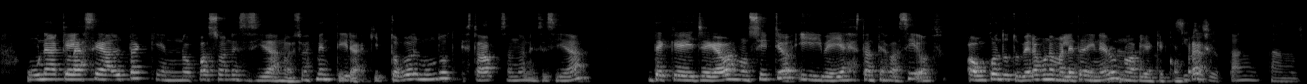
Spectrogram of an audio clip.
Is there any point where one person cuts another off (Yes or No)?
Yes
